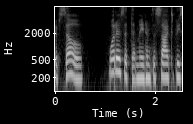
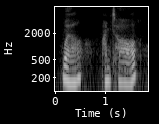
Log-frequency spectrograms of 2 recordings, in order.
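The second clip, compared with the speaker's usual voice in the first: softer, quieter voice, much slower pace; 3 semitones lower, 4 dB quieter than usual. [name] answers Jensen's question about what he looks like; quieter.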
